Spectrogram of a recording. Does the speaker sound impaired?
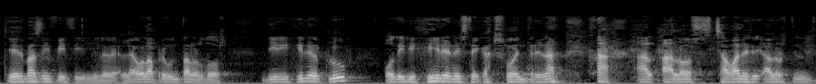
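No.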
